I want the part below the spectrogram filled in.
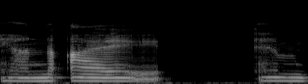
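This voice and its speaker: A woman whispers. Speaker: fiber artist and illustrator. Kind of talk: casual studio tour vlog. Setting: home studio. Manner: hesitant, many fillers; whispering.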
